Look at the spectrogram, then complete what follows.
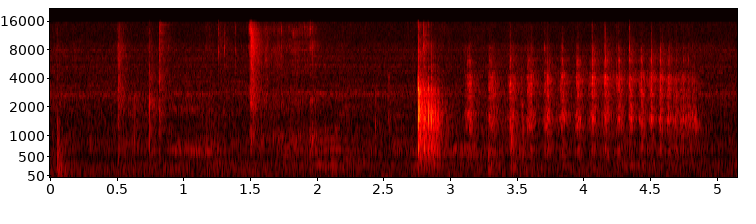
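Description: Small plastic glue pot being opened and used: a few light handling clicks, then a sharp snap a little past halfway as the lid comes off. A quick run of light ticks follows, about ten a second, as a glue brush is worked against the inside of the pot, stopping shortly before the end.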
